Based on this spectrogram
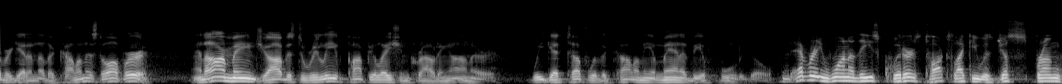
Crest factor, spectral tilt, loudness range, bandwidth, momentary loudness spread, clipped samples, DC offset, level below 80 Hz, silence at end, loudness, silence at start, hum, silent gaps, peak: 16 dB; -10 dB/octave; 7 LU; 5.6 kHz; 16 LU; under 0.1%; under 0.1%; -50 dBFS; 0 s; -18 LUFS; 0 s; none; none; -2 dBFS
